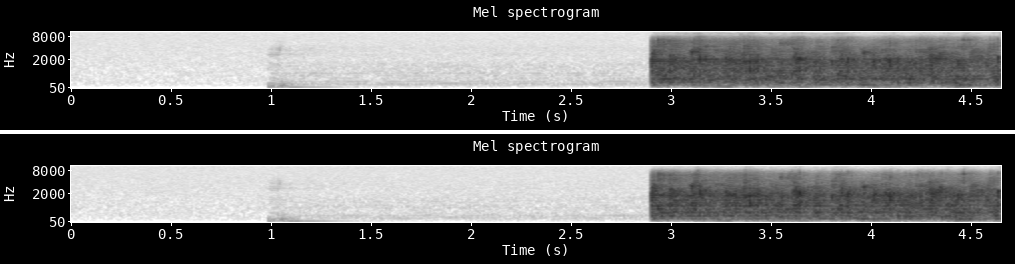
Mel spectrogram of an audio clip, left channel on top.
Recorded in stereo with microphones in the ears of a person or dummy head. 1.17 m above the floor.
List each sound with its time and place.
1.0 s crumpling: 30° left (ahead or behind), 2 m
2.9 s a clap: centre (ahead or behind), 1.2 m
